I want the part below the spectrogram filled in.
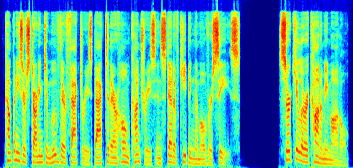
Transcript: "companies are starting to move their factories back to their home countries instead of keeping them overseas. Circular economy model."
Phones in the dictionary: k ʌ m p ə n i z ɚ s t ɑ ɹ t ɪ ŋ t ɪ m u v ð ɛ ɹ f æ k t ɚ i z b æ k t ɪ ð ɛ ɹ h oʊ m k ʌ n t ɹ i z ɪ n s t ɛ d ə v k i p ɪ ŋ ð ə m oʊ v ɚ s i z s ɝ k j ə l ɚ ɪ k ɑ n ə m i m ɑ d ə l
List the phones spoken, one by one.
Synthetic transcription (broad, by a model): k ʌ m p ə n i z ɚ s t ɑ ɹ t ɪ ŋ t ɪ m u v ð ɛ ɹ f æ k t ɚ i z b æ k t ɪ ð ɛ ɹ h oʊ m k ʌ n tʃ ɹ i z ɪ n s t ɛ d ə v k i p ɪ ŋ ð ə m oʊ v ɚ s i z s ɝ k j l ɚ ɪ k ɑ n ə m i m ɑ d l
